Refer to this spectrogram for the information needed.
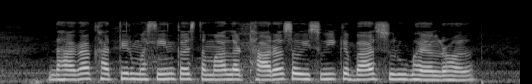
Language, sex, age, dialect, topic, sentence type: Bhojpuri, female, 18-24, Western, agriculture, statement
